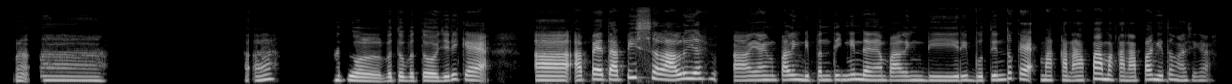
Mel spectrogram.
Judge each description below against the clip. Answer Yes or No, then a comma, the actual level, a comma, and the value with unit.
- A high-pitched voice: Yes, high, 195 Hz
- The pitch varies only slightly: Yes, narrow, 2.2 semitones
